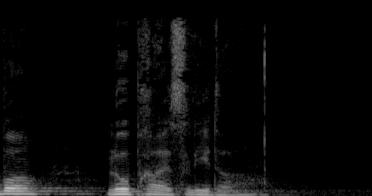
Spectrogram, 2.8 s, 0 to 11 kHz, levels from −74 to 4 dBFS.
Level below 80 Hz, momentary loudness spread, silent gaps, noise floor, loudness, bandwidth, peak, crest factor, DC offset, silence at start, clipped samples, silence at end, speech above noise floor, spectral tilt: -56 dBFS; 19 LU; none; -66 dBFS; -28 LUFS; 10.5 kHz; -12 dBFS; 18 dB; under 0.1%; 0 s; under 0.1%; 0.8 s; 40 dB; -7 dB/octave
